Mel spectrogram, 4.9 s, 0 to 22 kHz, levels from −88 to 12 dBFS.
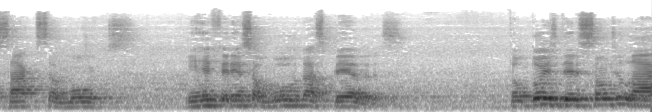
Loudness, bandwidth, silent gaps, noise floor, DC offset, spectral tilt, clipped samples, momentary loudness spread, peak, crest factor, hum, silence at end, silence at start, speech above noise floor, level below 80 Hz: -19 LUFS; 15.5 kHz; none; -41 dBFS; under 0.1%; -5 dB/octave; under 0.1%; 21 LU; -2 dBFS; 18 dB; none; 0 s; 0 s; 23 dB; -62 dBFS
